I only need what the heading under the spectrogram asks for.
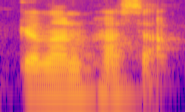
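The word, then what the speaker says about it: ගිලන්පස: Galanpasa. So Galanpasa, this is the Sri Lankan pronunciation of the Pali Galana Pachaya.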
